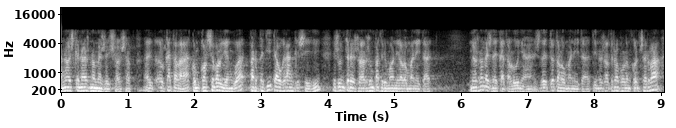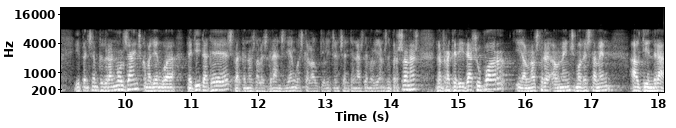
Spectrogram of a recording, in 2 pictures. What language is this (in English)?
Catalan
